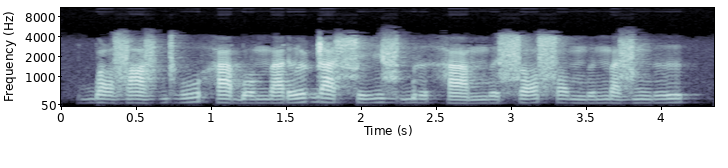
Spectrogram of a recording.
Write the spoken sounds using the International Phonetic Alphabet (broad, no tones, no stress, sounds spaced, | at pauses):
ɓ o zˤ a z dʱ u h a ɓ o n̪ a ɾ ʉ ɖ a ɬ i z ɓ ɨ h a m ʉ s o sˤ u m ʉ n̪ a z ŋ ɨ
